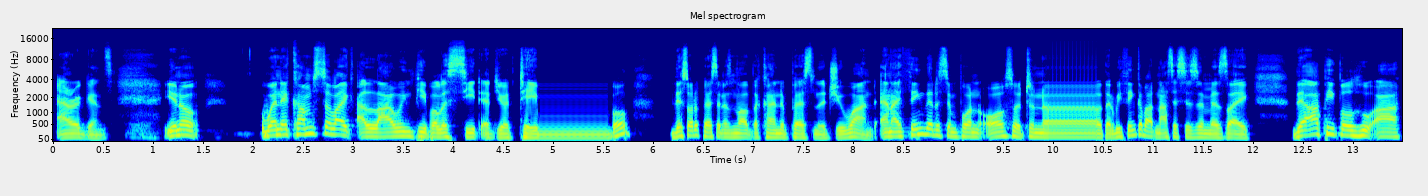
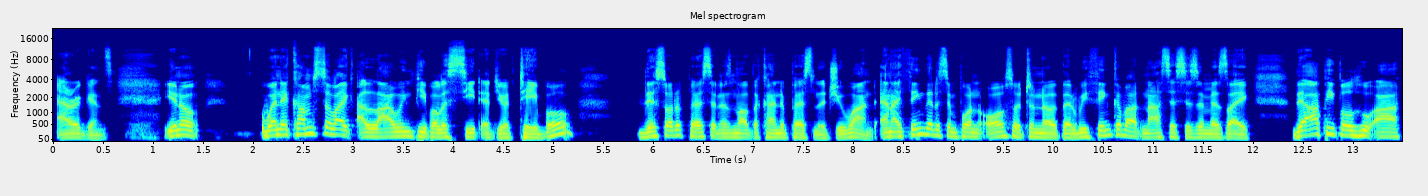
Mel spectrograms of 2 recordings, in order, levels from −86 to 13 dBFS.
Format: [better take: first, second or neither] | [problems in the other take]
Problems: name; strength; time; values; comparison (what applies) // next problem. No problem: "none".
second | audio freezing; at 5 s for 0.5 s and at 10 s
